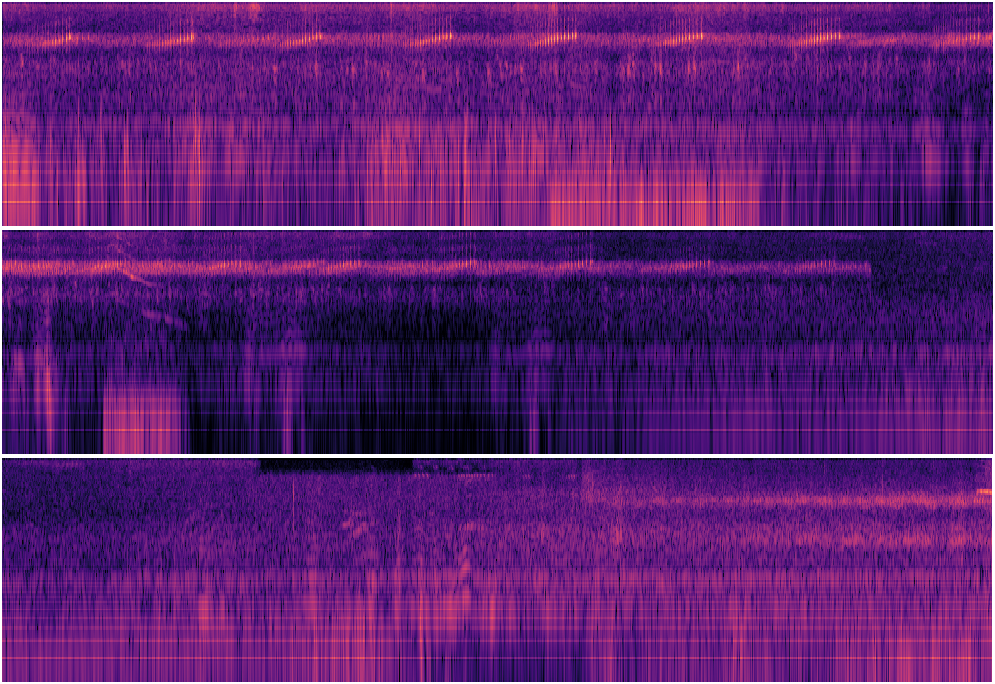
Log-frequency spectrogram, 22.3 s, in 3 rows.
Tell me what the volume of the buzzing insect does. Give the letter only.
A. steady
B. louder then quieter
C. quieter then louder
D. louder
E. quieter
C.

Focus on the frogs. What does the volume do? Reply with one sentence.
The volume of the frogs goes down, then up.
